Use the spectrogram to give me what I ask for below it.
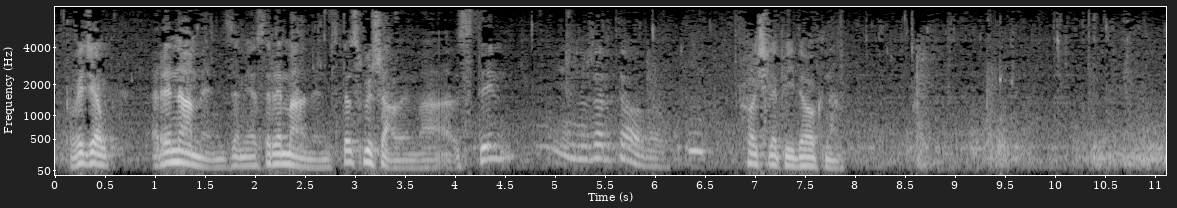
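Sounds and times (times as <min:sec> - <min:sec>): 
heavy rain pouring: 0:00.0 - 0:11.1
speech: 0:00.2 - 0:08.0.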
